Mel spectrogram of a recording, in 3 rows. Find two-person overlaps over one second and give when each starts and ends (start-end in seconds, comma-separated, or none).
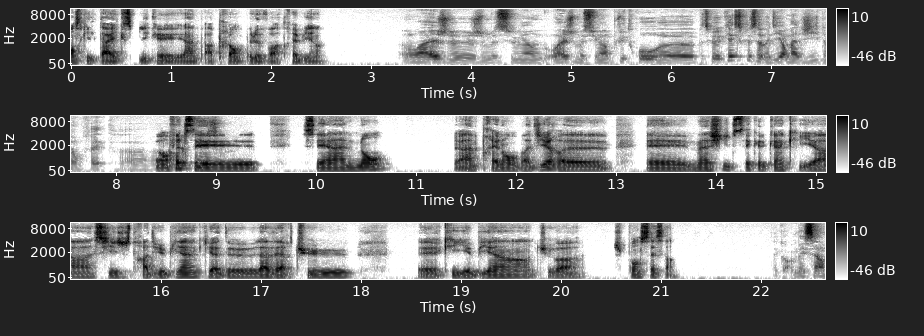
none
